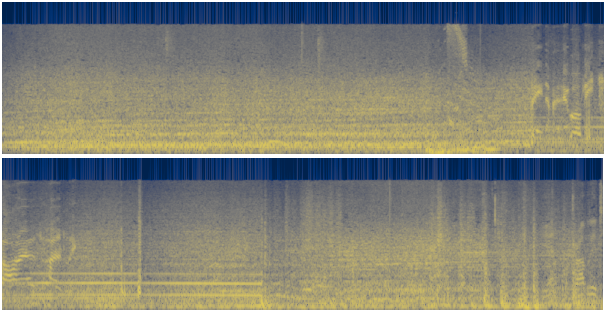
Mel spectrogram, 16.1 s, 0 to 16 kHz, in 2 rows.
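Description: Onboard audio from a 2007 IndyCar (Honda V8) running steadily, with a deep rumble setting in about six seconds in as the car runs on a failing tire. The team's guess is that a flat-spotted right-rear tire popped.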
